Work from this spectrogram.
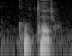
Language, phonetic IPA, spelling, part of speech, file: Polish, [ˈkutɛr], kuter, noun, LL-Q809 (pol)-kuter.wav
